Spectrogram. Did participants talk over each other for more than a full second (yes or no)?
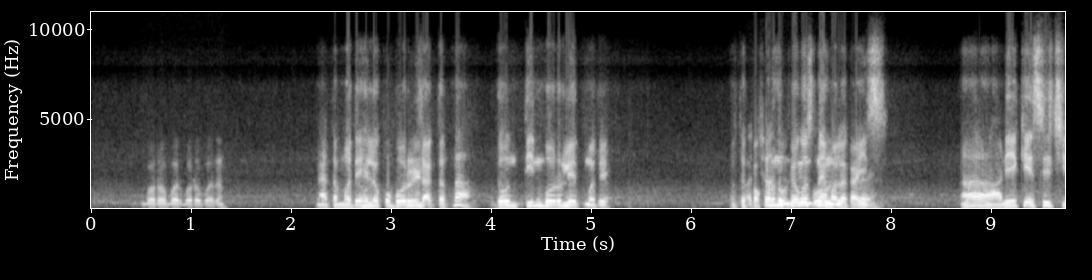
yes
